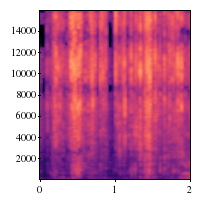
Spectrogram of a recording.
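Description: A trading-card pack's foil wrapper crinkling irregularly in the hands as the pack is opened.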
